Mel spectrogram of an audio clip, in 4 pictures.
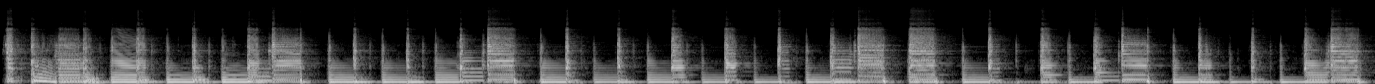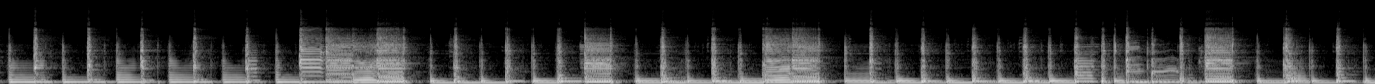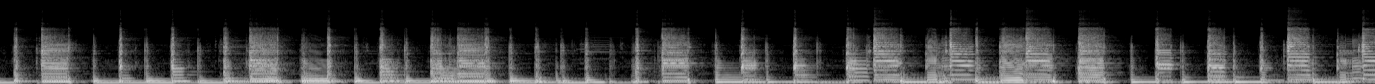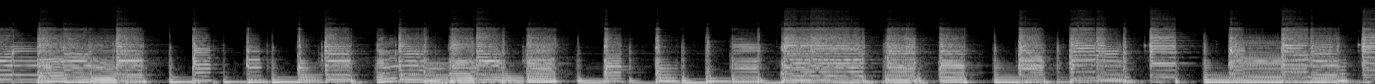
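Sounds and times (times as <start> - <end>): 
Gibson Les Paul electric guitar through Marshall amplifier: 0.0 - 54.9.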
